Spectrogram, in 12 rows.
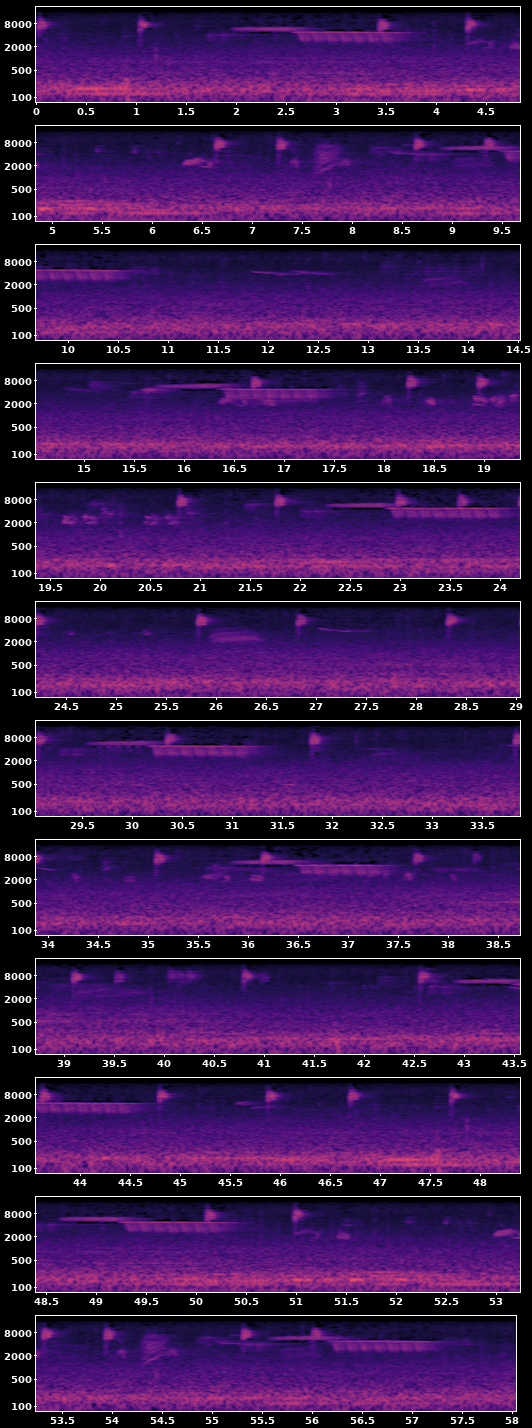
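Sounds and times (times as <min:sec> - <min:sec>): background hiss: 0:00.0 - 0:58.0
bird song with buzzy trill: 0:01.9 - 0:04.6, 0:05.8 - 0:10.8, 0:20.7 - 0:24.4, 0:35.1 - 0:38.2, 0:42.2 - 0:44.9, 0:52.5 - 0:57.5.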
